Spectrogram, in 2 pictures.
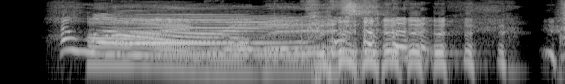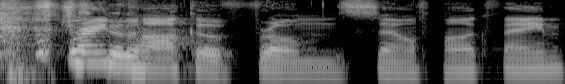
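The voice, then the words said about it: Imitates another person's voice. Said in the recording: “That's a really good impression.”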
